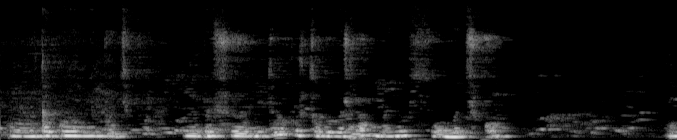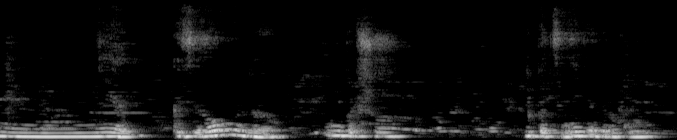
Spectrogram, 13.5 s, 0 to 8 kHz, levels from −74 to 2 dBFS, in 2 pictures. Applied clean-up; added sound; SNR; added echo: classical method WPE with log-MMSE.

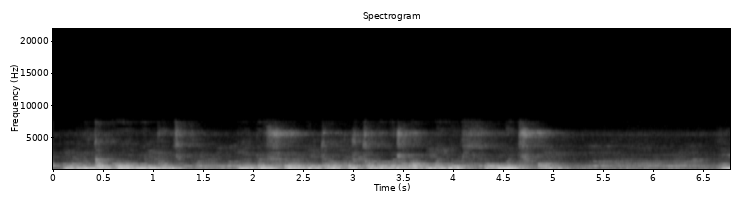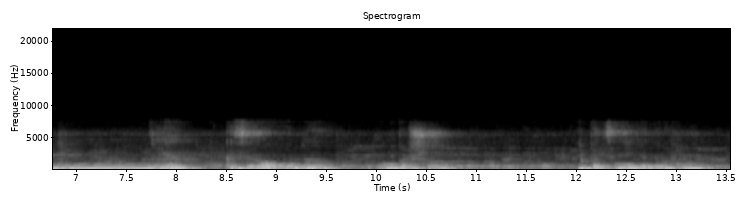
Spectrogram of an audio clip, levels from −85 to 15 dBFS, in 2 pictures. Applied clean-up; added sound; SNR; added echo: none; Bowed string instrument; 18 dB; reverberation time 0.7 s.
